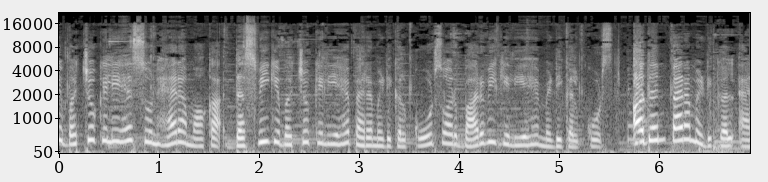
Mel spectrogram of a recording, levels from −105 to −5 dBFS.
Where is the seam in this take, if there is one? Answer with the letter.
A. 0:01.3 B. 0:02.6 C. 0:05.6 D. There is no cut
C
